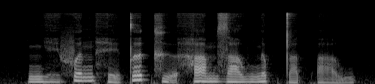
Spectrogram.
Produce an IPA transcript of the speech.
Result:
ɲ e̤˨˩ f ə˧ n h e˧˩ t̪ ə˦˥ t̚ x ɨ̰˧˨ ə̯ h a˧ m z a˧ w n ə˦˥ p̚ t̪ a˨˩ t̚ ʔ a˧˩˨ w

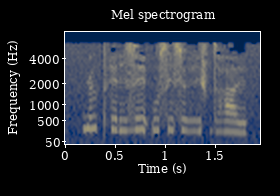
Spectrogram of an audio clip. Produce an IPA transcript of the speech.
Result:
ɳ ɨ t̪ʰ e ɾ i z e ʔ u s i s ʏ ɦ ɪ ʃ dʱ a ɪ̯

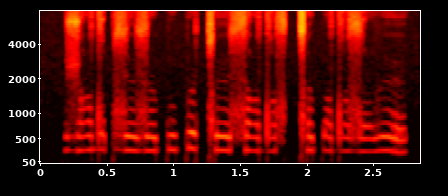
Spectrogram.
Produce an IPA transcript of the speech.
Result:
ʒ ɒ dˤ ø p z ø z ə˞ p u p ə˞ ǀ ø s ɛ dˤ ə˞ sˤ ǀ ə p u dˤ ø zˤ ø β ø

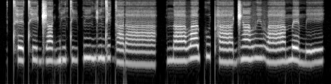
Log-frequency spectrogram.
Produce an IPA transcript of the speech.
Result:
tʰ ɛ˨ tʰ e˨ d͡ʒ a˨ ɡ͡b ĩ˨ t i˨ p ĩ˦ ɡ ĩ˦ d e˦ ɡ a˨ ɾ aː˨ | n aː˨ β a˦ kʷ ɪ˦ pʰ aː˨ d͡ʒ ã˦ v ɪ˦ β aː˨˦ m ɛ˦˨ m e˨˦

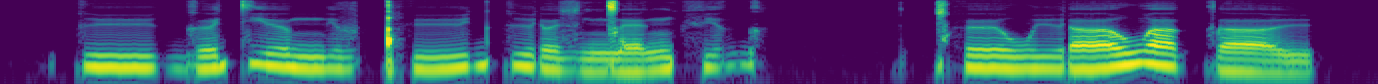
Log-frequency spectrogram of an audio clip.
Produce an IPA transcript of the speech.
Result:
k yː ɡ ø tʲ øː mʲ œ v ǃʰ yː d k y ɾ ø z ŋ͡ǀ ɛ ŋ fʲ ɐ ɡ | ǀʰ ø w y ɾ ɐː w ɐː k ɾ ɐː y̯

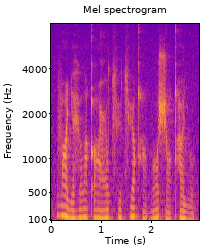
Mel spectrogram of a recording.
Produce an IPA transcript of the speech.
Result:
v ɑ ʎ ɛ ɦ y lˠ ɛ qʼ ɑ ʕ o t͡sʰ y t͡sʰ y qʰ ɑ b ɔ ʃ ɔ qʰ y ʎ o

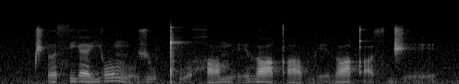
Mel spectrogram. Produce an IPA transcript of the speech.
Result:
t͡ʃʼ ə˨˩˦ s j ɛ˦˨ j o˦˥ ŋ o̰˨˩ ʒ ṵ˦˥ ǃʰ ṵ˦˨ χ ɒ˨˩˦ m ḛ˨˩˦ ð ɒ˦˨ qʼ ɒ˨˩ b ḛ˨˩ ð ɒ˦˥ qʼ o̰˦˨ s d͡ʒ ḛ˦˥

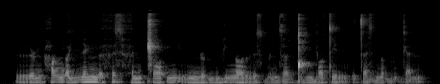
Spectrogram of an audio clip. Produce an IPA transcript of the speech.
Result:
r ə˞ ŋ h ɑ ŋ ʌ j n ɛ ŋ ə h ə z h ə n ǁ ɔ ʔ ɪ ŋ i r ŋ ə˞ b m b i n ɔ r ʊ z b ə n z ʌ ɡ͡ǃ æ ŋ j ɔ t ɪ r ʔ ɪ t̪ æ z n̪ ʌ b u ɡ æ n

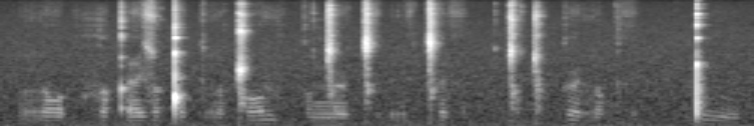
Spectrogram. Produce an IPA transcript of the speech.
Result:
r ɔ ʔ ṳ xʷ ə qʼ i z ɔ ǃ ɛ k r ɔ ǁ ɔ v ṳ ʔ ɡ ɔ ŋ͡ǀ ə˞ ǀ ə̤ ʔ r ə̤ ǀʰ ə ɾ ə̤ | ǀ ɔ ǀ ṳ k ə˞ r ɔ ɡ ə̤ | ǃ u

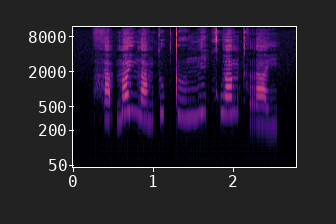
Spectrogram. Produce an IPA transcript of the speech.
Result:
h a˨˩ p̚ m a˥˩ j n a˩˦ m t u˥˩ k̚ t ɯː˦˥ ŋ n i˥˩ ʔ kʰ w a˥˩ m kʰ r a˨˩ j

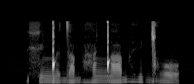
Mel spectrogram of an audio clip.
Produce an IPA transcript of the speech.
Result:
xʲ ɵ ŋ͡ǃ ɨ d a bʱ a ŋ͡ǃ a bʱ i ɡ͡ǀ o

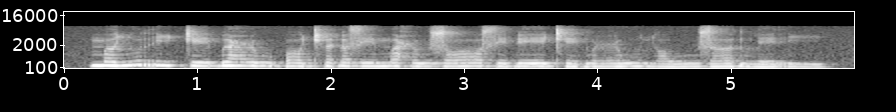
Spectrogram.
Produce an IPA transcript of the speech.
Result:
m ʌː ʎ u r iː c eː ɓ ə ʕ uː ʔ ɔ cʰ ə ɗ ʌ z eː m ʌ ħ uː z ɔː s e ɗ eː cʰ e ɗ u ʕ uː ʎ ɔː w uː z ʌː ɗ u l e r iː

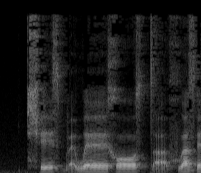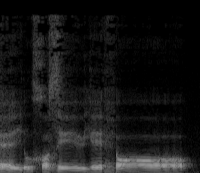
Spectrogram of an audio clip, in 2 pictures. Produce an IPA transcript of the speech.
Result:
t͡ɕʰ e z b æ̰ w ɛː x ɔː z t a̰ xʷ a z ɾ ɛː i̯ ɾ u x ɔ z eː y̯ j e ɾ æ̤ ɾ ɔː

